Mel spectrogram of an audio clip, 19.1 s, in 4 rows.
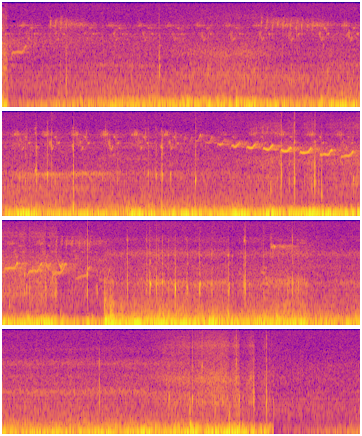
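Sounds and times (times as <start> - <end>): bird singing repeated notes: 0.0 - 17.8
low steady rumble: 0.0 - 18.0
sharp thump: 10.7 - 14.4.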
